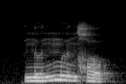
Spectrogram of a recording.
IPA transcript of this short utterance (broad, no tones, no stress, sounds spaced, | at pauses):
n ɯ n m ɯ n χ o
